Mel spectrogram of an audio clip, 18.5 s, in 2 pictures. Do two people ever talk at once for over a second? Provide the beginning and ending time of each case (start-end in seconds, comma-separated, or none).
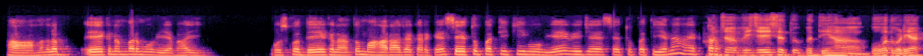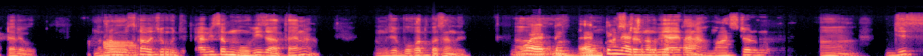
14.4-16.2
